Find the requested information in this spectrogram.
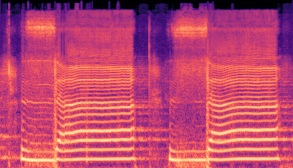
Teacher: یہ حروف صفیریہ میں سے ہے، اس کی ہم نے سیٹی کی آواز نکالتے ہوئے ادا کرنا ہے، جیسے اس طرح کی ہم نے سیٹی کی آواز نکالتے ہوئے اس لفظ کی ادائیگی کرنی ہے۔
